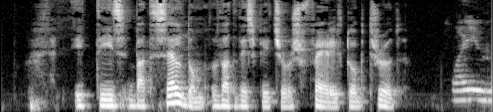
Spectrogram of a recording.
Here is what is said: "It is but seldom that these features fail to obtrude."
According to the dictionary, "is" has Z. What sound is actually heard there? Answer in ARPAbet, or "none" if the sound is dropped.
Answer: Z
